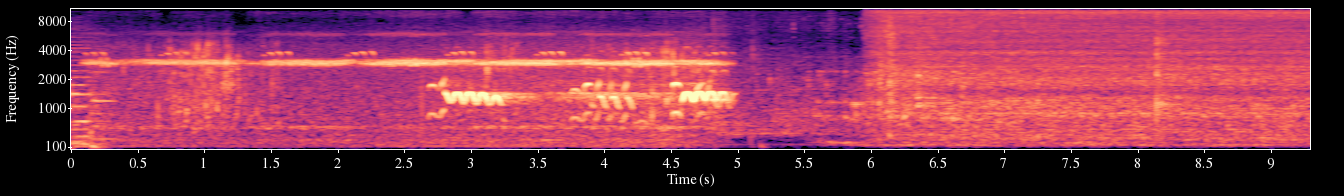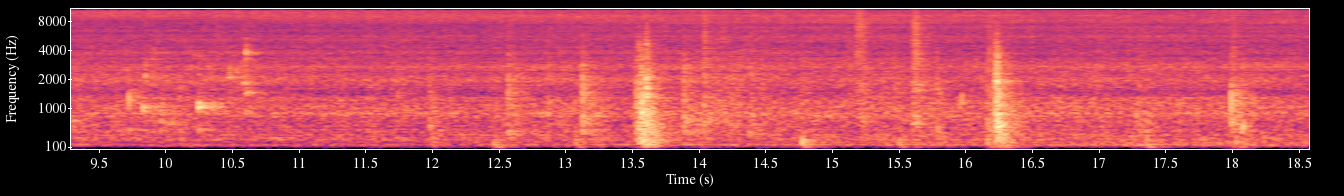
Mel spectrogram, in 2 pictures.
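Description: A steady high-pitched trill with a pulsing chirp for about the first five seconds, as night-time ambience. Then, after a brief quiet, a tap runs water steadily into a bathtub, with a few small splashes or clicks.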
